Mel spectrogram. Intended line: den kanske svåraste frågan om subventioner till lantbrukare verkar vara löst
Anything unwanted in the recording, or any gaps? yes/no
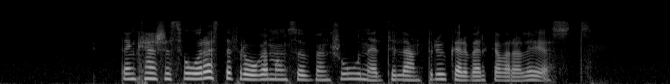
no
